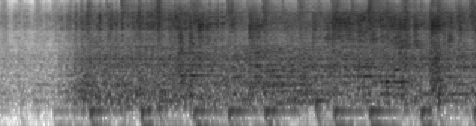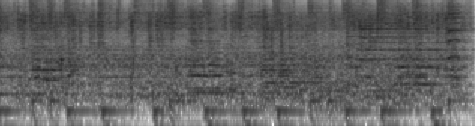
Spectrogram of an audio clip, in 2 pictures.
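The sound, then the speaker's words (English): A large bus rumbles along, its engine and road noise loud and steady for several seconds as it is maneuvered around a corner, with no voices. “He maneuvers the bus around a corner.”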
